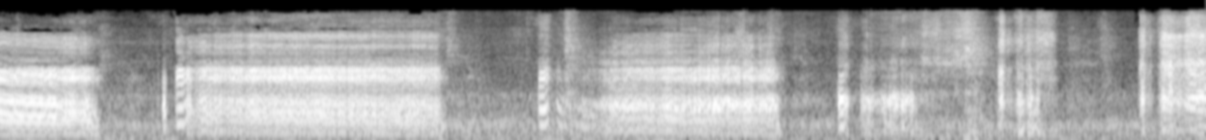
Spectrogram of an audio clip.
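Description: A puppy whining and crying in a string of long, drawn-out cries, the first one falling in pitch.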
